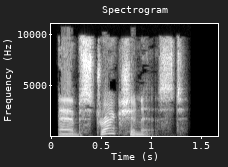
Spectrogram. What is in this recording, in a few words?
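"abstractionist", English, British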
